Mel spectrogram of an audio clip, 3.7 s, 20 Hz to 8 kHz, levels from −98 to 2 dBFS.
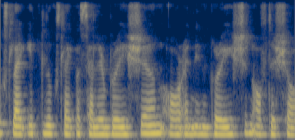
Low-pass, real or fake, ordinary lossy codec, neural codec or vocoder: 7.2 kHz; real; none; none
